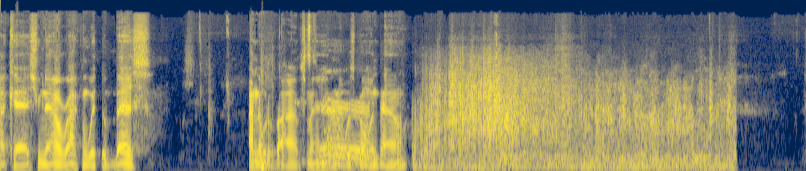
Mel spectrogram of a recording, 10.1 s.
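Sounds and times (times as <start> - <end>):
speech: 0.0 - 1.9, 3.1 - 5.8
bomb explosion sound effect: 5.0 - 9.3.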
